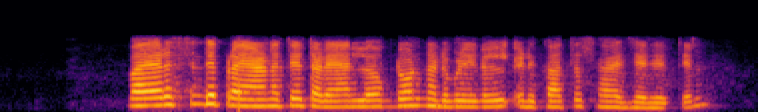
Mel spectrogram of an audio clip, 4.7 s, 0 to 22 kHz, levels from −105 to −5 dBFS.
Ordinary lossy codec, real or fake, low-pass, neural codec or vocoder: Opus, 32 kbps; real; 5.4 kHz; none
